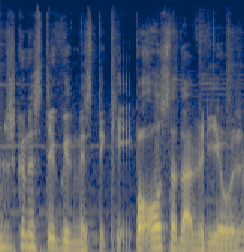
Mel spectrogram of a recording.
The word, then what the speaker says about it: Qi: I've heard Mr. QI pronounced Mr. Key, Mr. Chi, but never Mr. Quee. So now I've got a third pronunciation to confuse me. I'm just going to stick with Mr. Key for consistency's sake.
